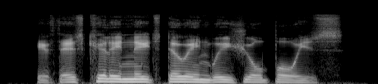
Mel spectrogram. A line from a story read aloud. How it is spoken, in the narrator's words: growled Aram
